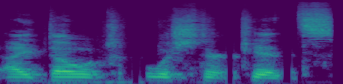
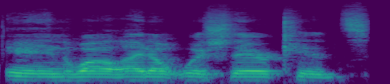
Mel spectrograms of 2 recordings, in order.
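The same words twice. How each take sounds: First: "don't" weighted and firm, falling; stress on don't. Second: Said in the usual way. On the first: Real, not acted. Insisting he wishes the kids no harm, weight on "don't". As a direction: repeat it leaning hard on "don't". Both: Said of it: "and I repeat".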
